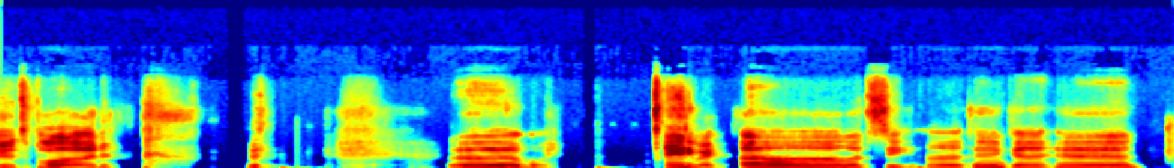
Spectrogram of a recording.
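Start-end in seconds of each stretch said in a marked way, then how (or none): 0.0-3.7 put-on horrible, stilted old video-game voice acting, awkward pauses. Showing a fan remake done in PS1 cutscene style, horrible PS1 cutscene voice acting. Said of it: "that horrible voice acting".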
